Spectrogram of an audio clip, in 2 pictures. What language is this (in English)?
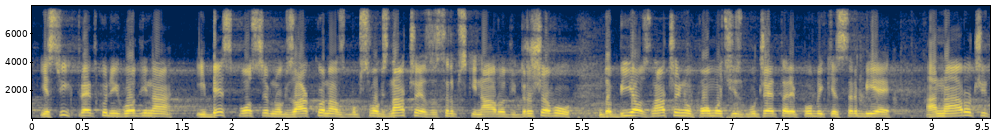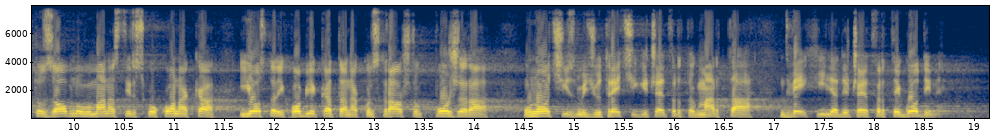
Serbian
